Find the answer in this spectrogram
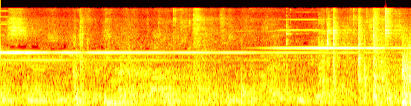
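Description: Crotales (antique cymbals) being played, a high pure ringing tone that sustains for most of the moment, joined near the end by a second, higher ringing note. Faint voices sit underneath.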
